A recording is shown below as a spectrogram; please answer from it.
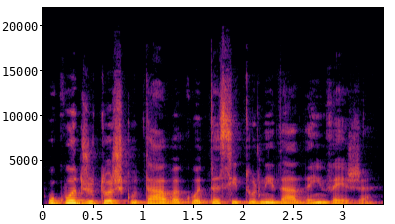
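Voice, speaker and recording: A woman, narrating a classic novel as an audiobook in a steady, expressive reading. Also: sits low, normal speed.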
